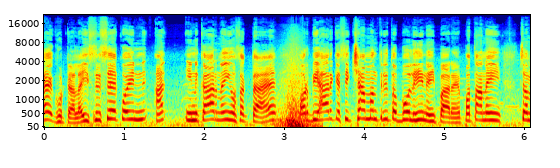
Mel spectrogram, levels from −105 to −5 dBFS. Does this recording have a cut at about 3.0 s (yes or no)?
yes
